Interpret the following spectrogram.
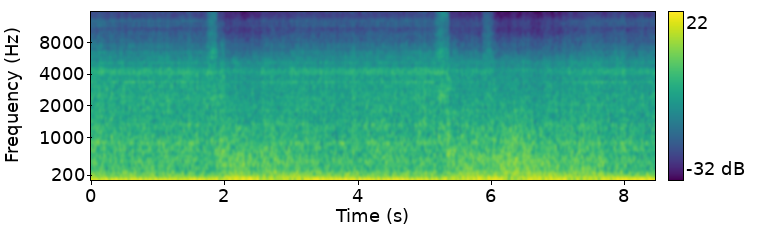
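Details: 1985 square-body 454 big block, 4-speed, sat 20 years, oil and filter changed; after adjusting idle screw that wasn't touching throttle, warm engine idles smooth: loud open-pipe idle, steady even lope, no misfires or ticks. Normal idle.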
